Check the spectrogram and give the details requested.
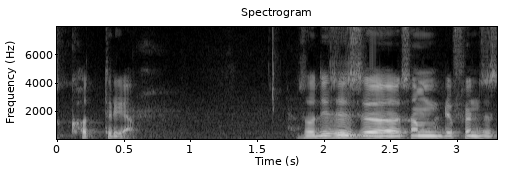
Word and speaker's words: Kshatriya: write as cut Riya the spelling is Kshatriya but the way they pronounce is code tria so this is some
